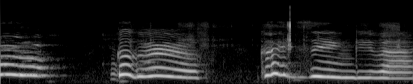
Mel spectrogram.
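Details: Female Siberian Husky singing with its owner: three short howled phrases separated by pauses, each starting with a quick yodel-like rise, then sliding down and holding a lower, steady tone.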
